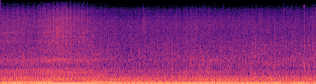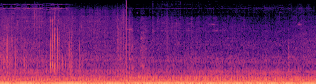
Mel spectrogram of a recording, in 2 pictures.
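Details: Jeep WJ Grand Cherokee petrol SUV cruising around a yard at low speed before the exhaust leak was fixed: deep, throaty rumble swelling and easing with light throttle, louder than stock; exhaust leak.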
